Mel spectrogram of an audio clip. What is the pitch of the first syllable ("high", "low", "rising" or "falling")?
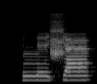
low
